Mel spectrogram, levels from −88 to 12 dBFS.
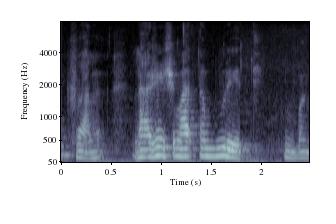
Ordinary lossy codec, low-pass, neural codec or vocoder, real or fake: none; none; none; real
